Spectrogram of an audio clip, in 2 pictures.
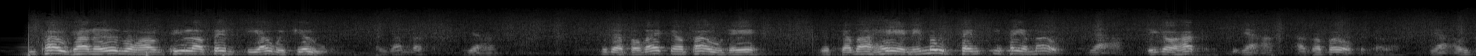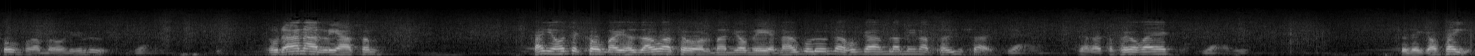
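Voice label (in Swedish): Allerum Skåne, dialekter; Folkminnen; Svenska sagor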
